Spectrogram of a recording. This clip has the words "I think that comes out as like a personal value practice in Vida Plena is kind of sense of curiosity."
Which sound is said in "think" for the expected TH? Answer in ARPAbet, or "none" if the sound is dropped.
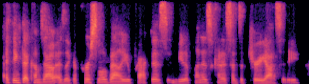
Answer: TH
